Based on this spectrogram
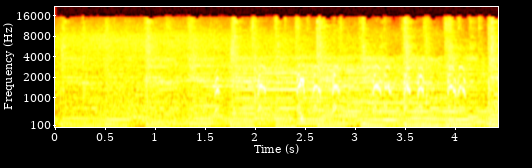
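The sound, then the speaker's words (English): Several birds call over and over in short, overlapping chirps and squawks, fairly close, above a steady low rhythmic backdrop, with no talking. “Look, more birds.”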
